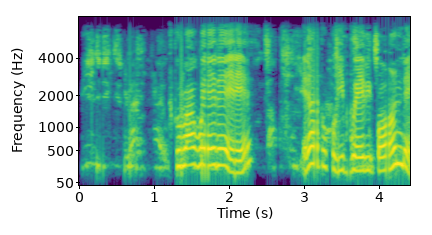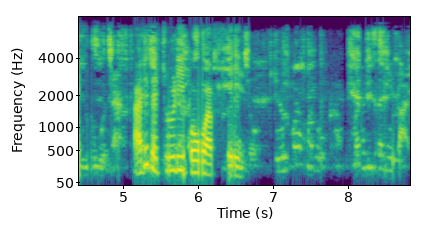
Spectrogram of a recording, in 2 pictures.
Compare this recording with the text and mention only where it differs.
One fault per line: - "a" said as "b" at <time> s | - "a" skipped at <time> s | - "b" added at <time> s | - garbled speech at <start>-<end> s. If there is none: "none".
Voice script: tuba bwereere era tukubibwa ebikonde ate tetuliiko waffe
none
